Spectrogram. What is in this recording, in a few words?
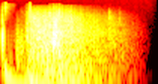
damage hits explosions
